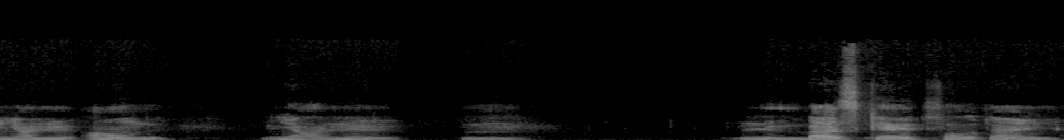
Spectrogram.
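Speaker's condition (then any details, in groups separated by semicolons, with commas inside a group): Traumatic brain injury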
